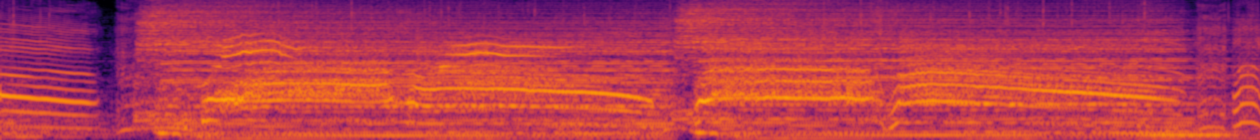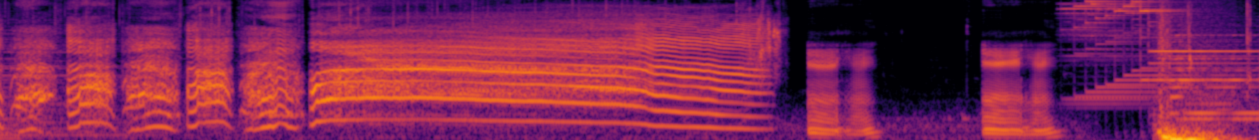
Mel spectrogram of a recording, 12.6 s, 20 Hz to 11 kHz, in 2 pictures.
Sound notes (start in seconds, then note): 2.0 crying; 3.1 screaming; 5.4 sobbing; 7.8 screaming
